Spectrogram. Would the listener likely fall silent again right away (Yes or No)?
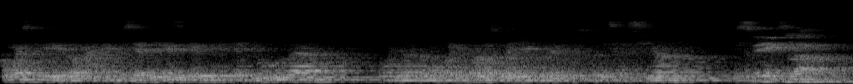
No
